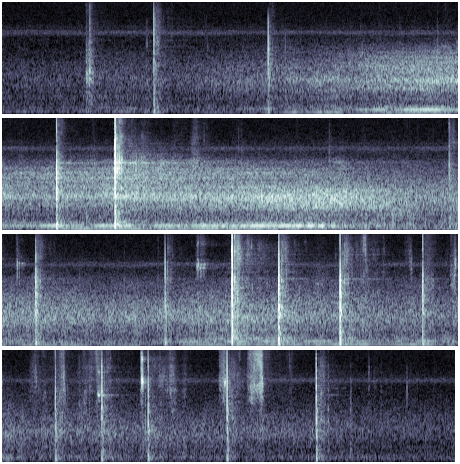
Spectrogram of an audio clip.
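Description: Basketball bouncing on an outdoor asphalt court: scattered sharp bounces, coming thicker in the second half. Under them a low hum swells up about three seconds in and fades away again before the end.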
